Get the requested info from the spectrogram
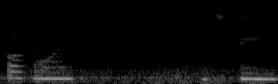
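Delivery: smallest little whispered, mousy voice. Recalling the start of her first YouTube video, in a tiny mouse-like voice. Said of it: "I literally sounded like a mouse".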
